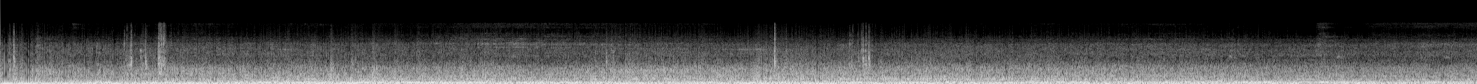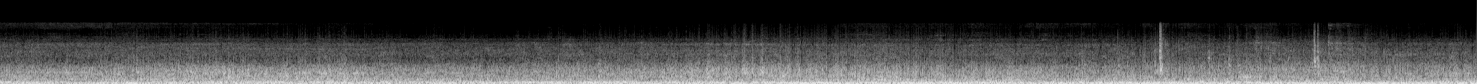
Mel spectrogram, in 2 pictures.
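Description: Freight train passing close at speed: a loud, steady rumble of the cars rolling on the rails, with a few sharp clicks.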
